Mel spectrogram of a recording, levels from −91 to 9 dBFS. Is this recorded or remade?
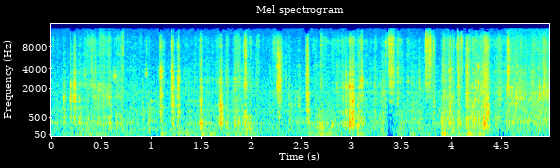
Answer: recorded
